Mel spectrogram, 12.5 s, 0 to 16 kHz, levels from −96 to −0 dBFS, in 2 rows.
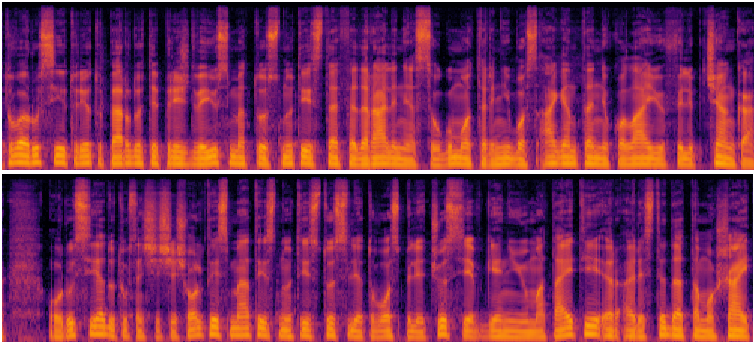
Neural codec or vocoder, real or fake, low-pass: none; real; 14.4 kHz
